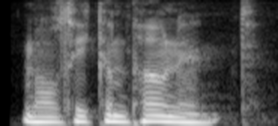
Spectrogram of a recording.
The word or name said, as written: multicomponent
